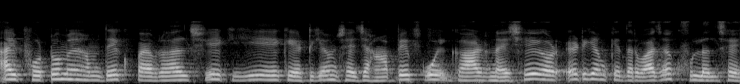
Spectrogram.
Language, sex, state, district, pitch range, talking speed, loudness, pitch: Maithili, female, Bihar, Katihar, 190-225 Hz, 200 wpm, -19 LUFS, 205 Hz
